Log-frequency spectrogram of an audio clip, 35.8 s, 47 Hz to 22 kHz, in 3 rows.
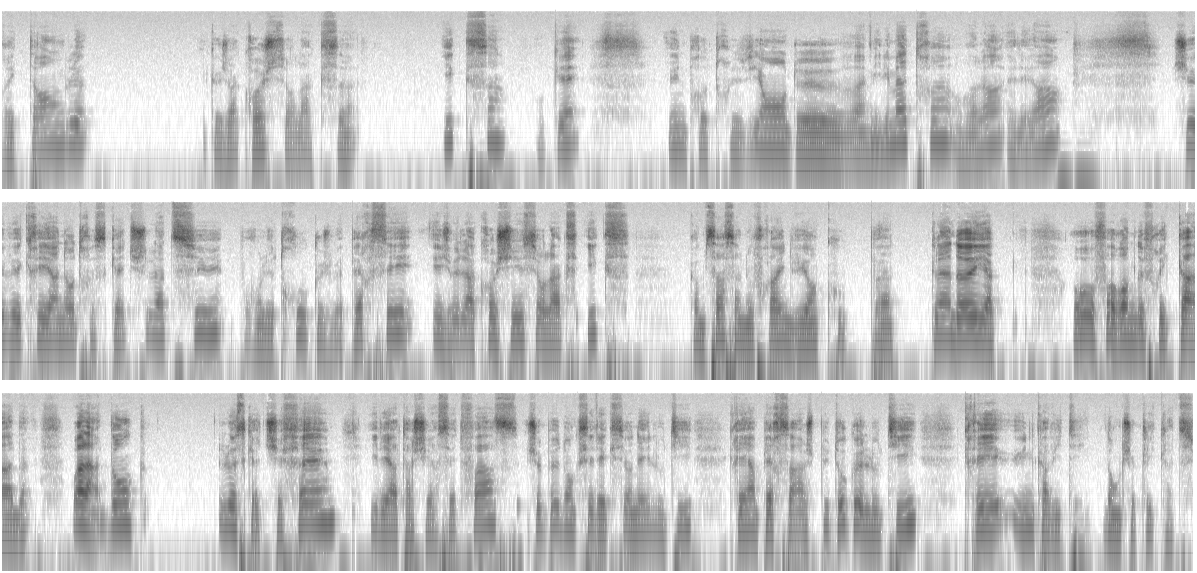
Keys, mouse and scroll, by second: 0.5 click, 2.3 click, 4.1 click, 5.5 click, 7.1 click, 8.5 KP_2, 8.7 KP_0, 9.1 Return, 10.0-11.5 drag, 10.8 right click, 12.4 click, 13.8 click, 16.4 click, 18.7 click, 24.0 click, 25.7 click, 35.2 click.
